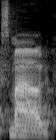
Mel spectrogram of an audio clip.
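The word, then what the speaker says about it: Smaug: the true pronunciation yeah the tolken estate owns pronouncing it like smog smog so we're going to call him smog but it's like I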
